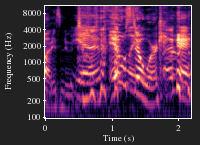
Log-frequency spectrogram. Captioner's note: laughs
